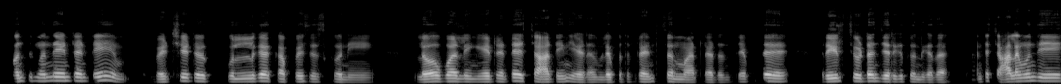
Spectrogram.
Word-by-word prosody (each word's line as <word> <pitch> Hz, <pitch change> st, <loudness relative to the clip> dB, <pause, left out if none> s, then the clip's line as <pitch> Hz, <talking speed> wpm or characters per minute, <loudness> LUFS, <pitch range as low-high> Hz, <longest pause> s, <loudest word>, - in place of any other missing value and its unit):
కొంతమందేంటంటే 170 Hz, +2 st, +1 dB, 0.6 s
bed 120 Hz, 0 st, -2 dB
sheet 160 Hz, -1 st, +1 dB, 0.3 s
ఫుల్‌గా 135 Hz, +4 st, +2 dB
కపేసేసుకొని 125 Hz, -4 st, -5 dB, 0.6 s
లోబాలింగ్ 135 Hz, 0 st, +4 dB
ఏంటంటే 135 Hz, +3 st, 0 dB, 0.2 s
చాటింగ్ 130 Hz, +3 st, +3 dB
చేయడం 115 Hz, -1 st, -2 dB
లేపోతే 115 Hz, -, -1 dB
ఫ్రెండ్స్‌తోని 125 Hz, 0 st, -1 dB
మాట్లాడడం 110 Hz, 0 st, -5 dB
తెప్తే 130 Hz, +4 st, +2 dB, 0.5 s
రీల్స్ 145 Hz, +3 st, +4 dB
చూడడం 150 Hz, 0 st, +4 dB
జరుగుతుంది 130 Hz, -3 st, -1 dB
గదా! 110 Hz, 0 st, -2 dB, 0.3 s
అంటే -, -, -8 dB
చాలామంది 155 Hz, +5 st, +3 dB
135 Hz, 105 wpm, -25 LUFS, 125-155 Hz, 0.6 s, లోబాలింగ్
